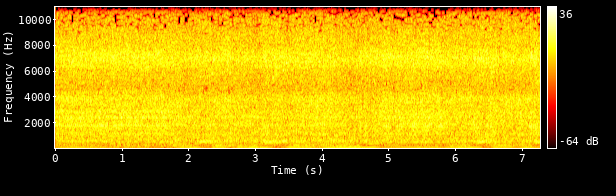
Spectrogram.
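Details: Mitsubishi Canter diesel after plunger replacement for hard starting: steady idle beat picking up cleanly on a couple of revs and settling back, no misfire or knock; running better, engine shake reduced.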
